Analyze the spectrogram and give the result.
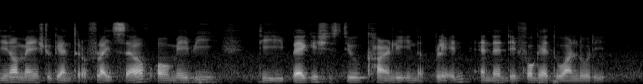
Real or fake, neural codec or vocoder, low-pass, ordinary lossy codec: real; none; 7.2 kHz; none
